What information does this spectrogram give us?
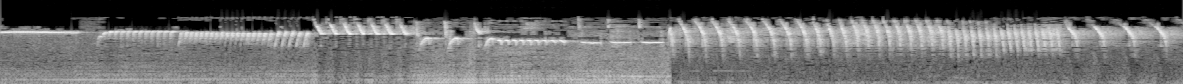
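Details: Canary in intense 'mabok teler' song: long steady whistled tones giving way to dense, continuous rapid trills of sharp descending notes, delivered without pause and loud throughout.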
